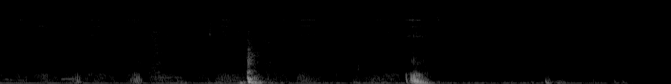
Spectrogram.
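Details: 12–13-week-old red fox Labrador retriever puppy sleeping and dreaming, with soft, irregular snorting breaths and a few louder snorts: light snoring.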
